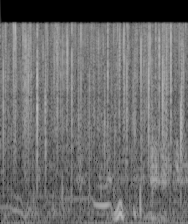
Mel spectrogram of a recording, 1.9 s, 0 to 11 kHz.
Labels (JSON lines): {"label": "biophony, cascading saw", "recorder": "SoundTrap 600 or HydroMoth"}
